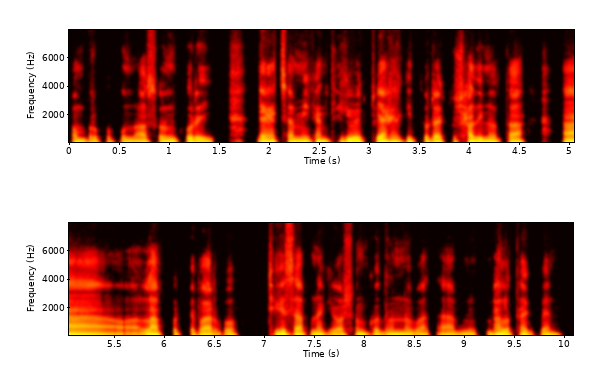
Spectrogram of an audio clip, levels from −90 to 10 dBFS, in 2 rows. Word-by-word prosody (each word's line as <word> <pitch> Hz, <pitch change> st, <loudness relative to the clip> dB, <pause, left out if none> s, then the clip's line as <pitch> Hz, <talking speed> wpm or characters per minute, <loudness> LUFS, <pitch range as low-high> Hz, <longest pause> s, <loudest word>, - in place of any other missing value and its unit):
সম্পর্কপূর্ণ 125 Hz, +2 st, -5 dB
আচরণ 125 Hz, +2 st, -1 dB
করেই, 115 Hz, -3 st, +2 dB, 0.5 s
দেখাচ্ছে 115 Hz, -2 st, +3 dB
আমি 115 Hz, 0 st, +1 dB
এখান 115 Hz, +1 st, +2 dB
থেকেও 150 Hz, +7 st, +1 dB
একটু 130 Hz, -, -19 dB
একাকিত্বটা, 115 Hz, +1 st, 0 dB
একটু 110 Hz, -, -13 dB
স্বাধীনতা 115 Hz, -1 st, +2 dB, 0.5 s
আ -, -, +7 dB, 0.8 s
লাভ 120 Hz, -2 st, +6 dB
করতে 110 Hz, -1 st, -8 dB
পারব। 110 Hz, -1 st, 0 dB, 0.5 s
ঠিক 150 Hz, -2 st, 0 dB
আছে, 130 Hz, -, -1 dB
আপনাকে 125 Hz, -1 st, -2 dB
অসংখ্য 115 Hz, +1 st, -3 dB
ধন্যবাদ, 110 Hz, 0 st, 0 dB, 0.2 s
আপ 105 Hz, -, -3 dB, 0.4 s
ভালো 115 Hz, -1 st, +6 dB
থাকবেন। 110 Hz, 0 st, -1 dB
115 Hz, 135 wpm, -22 LUFS, 110-125 Hz, 0.8 s, আ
